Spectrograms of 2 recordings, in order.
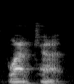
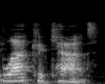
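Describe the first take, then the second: First: It is said in two syllables, no added vowel. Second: An extra vowel is added after the k sound. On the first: The speaker calls it right. "you want to say it in two syllables" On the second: The speaker calls it wrong. "then again you're introducing an extra syllable"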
